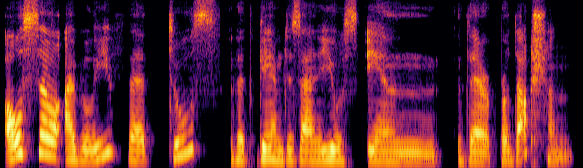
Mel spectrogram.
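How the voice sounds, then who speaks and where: Slow, low woman from Russia. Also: dry recording, clean studio sound. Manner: nervous laughs between phrases. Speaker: architect working in game design. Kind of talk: self-introduction on a video call. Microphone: video call.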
